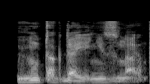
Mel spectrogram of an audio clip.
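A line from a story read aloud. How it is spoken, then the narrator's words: Muttered. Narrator (Russian): пробормотал Пух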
